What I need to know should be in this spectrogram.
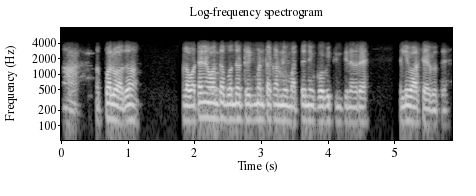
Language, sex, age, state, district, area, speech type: Kannada, male, 30-45, Karnataka, Mandya, rural, conversation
